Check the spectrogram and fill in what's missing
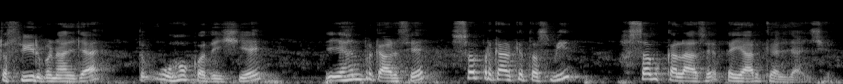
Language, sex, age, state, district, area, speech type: Maithili, male, 30-45, Bihar, Madhubani, rural, spontaneous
